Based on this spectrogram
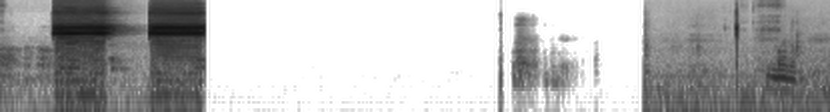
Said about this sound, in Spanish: Está claro que escucharemos la alarma bastantes veces más antes de.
